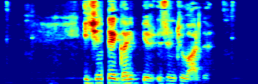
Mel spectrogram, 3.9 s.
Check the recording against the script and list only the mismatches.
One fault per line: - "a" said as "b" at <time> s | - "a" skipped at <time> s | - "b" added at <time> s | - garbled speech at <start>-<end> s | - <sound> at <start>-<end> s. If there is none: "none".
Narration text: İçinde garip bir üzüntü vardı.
- dropout at 1.5-1.6 s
